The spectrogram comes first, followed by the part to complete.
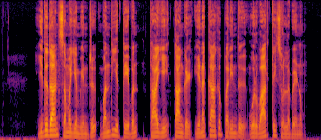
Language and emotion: Tamil, neutral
